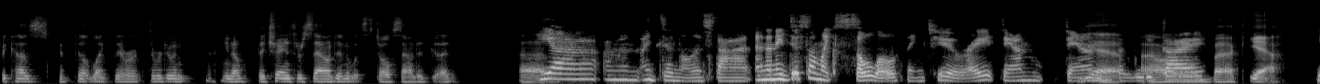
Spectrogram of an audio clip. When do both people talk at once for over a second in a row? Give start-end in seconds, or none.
10.8-12.1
